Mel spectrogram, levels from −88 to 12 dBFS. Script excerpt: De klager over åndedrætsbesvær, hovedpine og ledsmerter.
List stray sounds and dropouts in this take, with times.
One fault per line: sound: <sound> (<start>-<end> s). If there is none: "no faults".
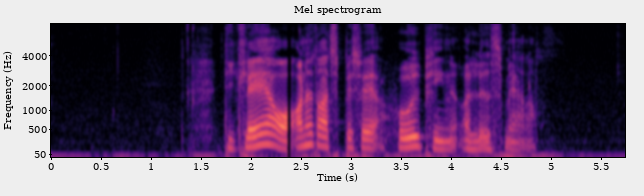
sound: dropout (2.4-2.4 s)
